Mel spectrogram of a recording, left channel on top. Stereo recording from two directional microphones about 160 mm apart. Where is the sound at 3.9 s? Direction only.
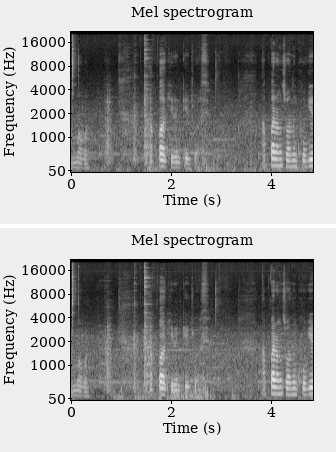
15° left (ahead or behind).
